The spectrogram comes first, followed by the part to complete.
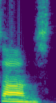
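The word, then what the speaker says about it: sons: সে তার জমিটারে ভাগ করে দিল ড্যাশ হিস সন্স তার ছেলেদের মধ্যে। হ্যা তার সন্তানদের মধ্যে। হ্যাঁ। আমরা অনেকে সন্স বলি। উচ্চারণ সানস।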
